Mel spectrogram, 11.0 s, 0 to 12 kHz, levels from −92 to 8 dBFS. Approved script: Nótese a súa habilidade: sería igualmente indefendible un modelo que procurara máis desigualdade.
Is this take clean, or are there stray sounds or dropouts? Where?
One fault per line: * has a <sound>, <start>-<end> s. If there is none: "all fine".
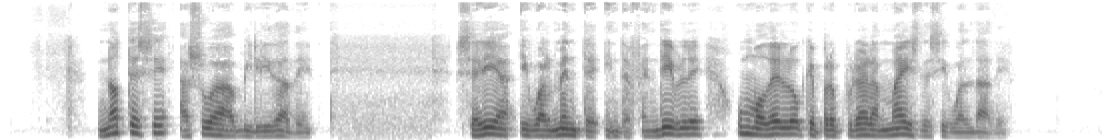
all fine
